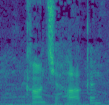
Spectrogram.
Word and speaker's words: Conshohocken: And also, now I'm hoping that I'm pronouncing this right, Conshohocken. – Yep. Very good.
